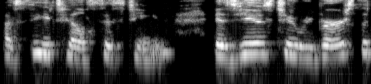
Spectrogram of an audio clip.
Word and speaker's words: acetylcysteine: So acetylcysteine which is pronounced acetylcysteine is used to reverse the toxic effects of acetaminophen overdose and prevent acute liver failure again.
